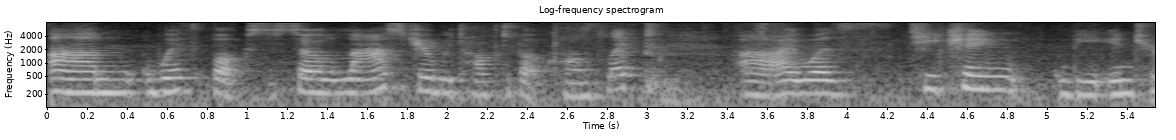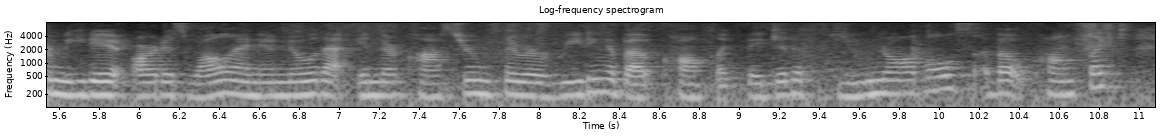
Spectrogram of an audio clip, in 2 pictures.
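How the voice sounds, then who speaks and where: A woman with a medium-pitched voice and fairly even intonation is heard with audible room echo and noticeable background noise. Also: hardly any pauses. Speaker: art teacher. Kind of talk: workshop demonstration. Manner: fast.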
